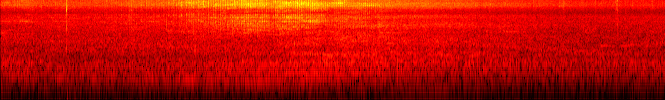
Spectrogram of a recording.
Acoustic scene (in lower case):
residential area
